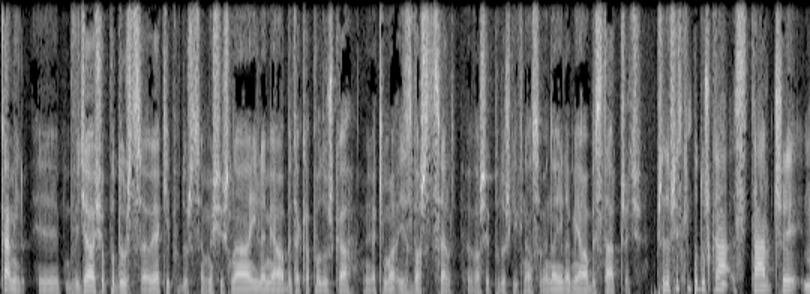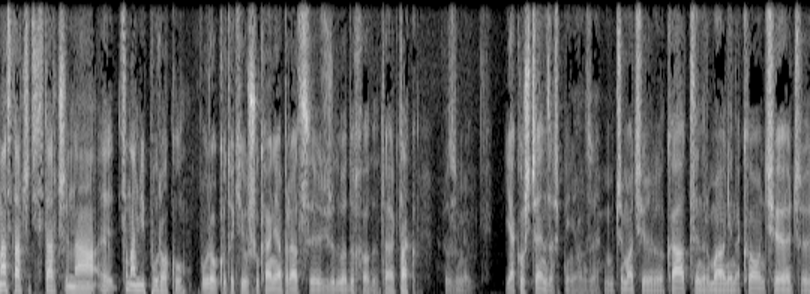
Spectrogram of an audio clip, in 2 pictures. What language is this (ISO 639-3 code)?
pol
